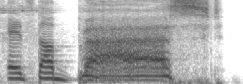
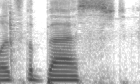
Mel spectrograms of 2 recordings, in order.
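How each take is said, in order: First: Higher and very slow, stretching each word; slow gushing. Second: Said in the usual way. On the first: Shown as a demonstration. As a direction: savour "best" like a dreamy sigh. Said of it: "repeated, stretched". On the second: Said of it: "said again drawn out".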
